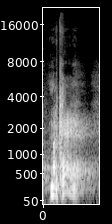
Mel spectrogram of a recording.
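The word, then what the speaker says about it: maqii: hard for me it's called a okay spelled McKay it's spelled m-a-q-i-i this when we were in Alaska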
